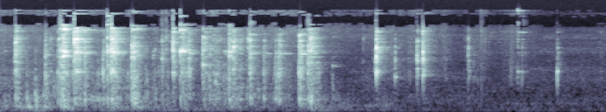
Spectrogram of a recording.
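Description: Rapid crackling and clicking of objects being handled and unpacked from a box, dense for about two and a half seconds, then a few scattered single clicks.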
